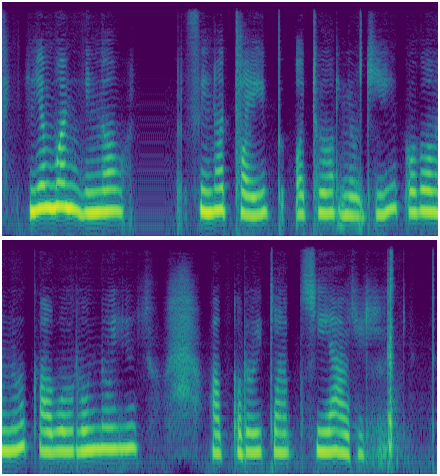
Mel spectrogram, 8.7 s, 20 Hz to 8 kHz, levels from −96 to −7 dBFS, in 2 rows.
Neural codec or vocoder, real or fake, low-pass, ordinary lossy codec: codec, 16 kHz, 0.5 kbps, FreqCodec, larger model; fake; 7.2 kHz; none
